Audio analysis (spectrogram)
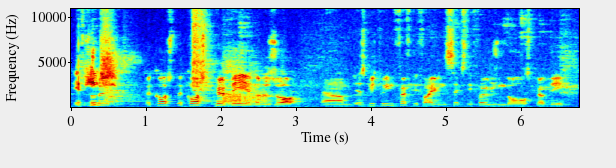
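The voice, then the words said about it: Scottish accent. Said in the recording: “That was a Scottish accent.”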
